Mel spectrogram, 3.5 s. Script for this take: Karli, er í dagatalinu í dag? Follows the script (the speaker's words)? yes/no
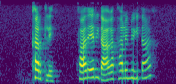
no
